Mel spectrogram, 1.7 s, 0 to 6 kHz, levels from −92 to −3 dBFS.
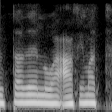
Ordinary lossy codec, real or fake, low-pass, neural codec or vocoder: none; real; 5.4 kHz; none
